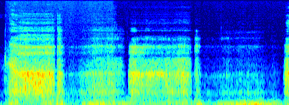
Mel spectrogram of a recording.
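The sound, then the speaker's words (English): Slow breathing through the mouth while the nose is pinched shut: a few long, breathy, gasping inhales and exhales follow one another at a steady pace, with no talk. “Breathe through your mouth slowly.”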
